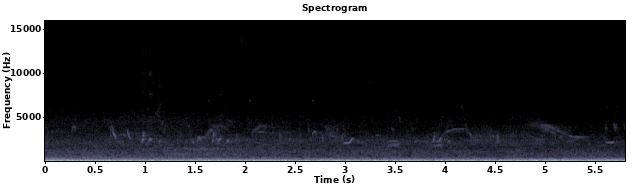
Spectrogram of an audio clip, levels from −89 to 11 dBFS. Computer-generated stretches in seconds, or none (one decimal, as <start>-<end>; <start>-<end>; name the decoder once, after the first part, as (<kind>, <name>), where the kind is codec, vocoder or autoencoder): 4.3-5.0 (codec, SNAC)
